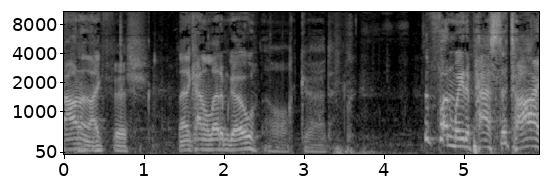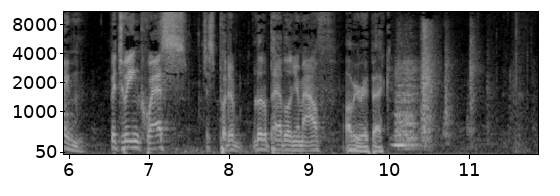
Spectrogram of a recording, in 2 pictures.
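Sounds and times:
speech: 0.0s - 3.8s, 4.5s - 10.5s
door being locked: 10.0s - 11.2s.

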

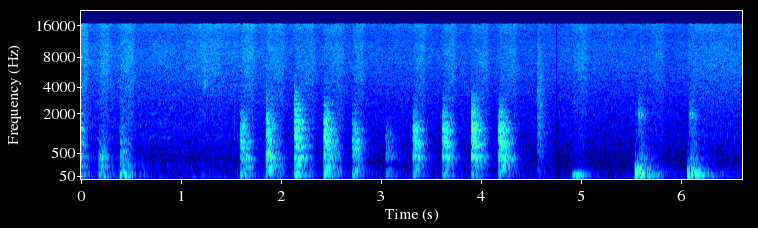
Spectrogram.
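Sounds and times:
knocking on a bedroom door: 0.0s - 0.6s, 1.6s - 6.4s
heavy thumps on a bedroom door: 1.6s - 6.4s.

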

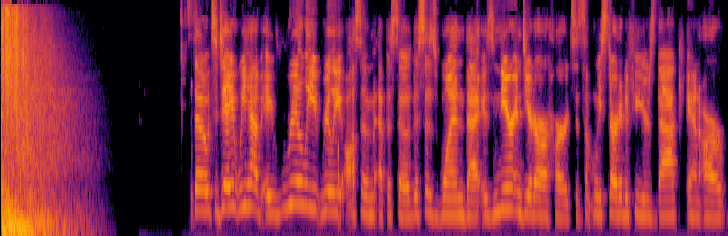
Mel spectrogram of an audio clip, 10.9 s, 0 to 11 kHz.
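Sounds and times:
cannon blast: 0.0s - 1.5s
speech: 2.9s - 10.9s.

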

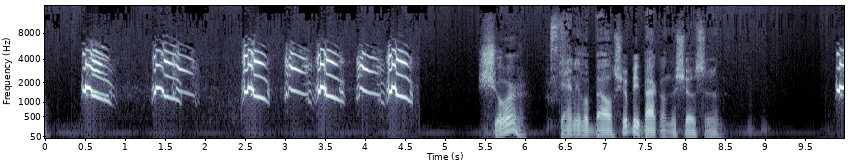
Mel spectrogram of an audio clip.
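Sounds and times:
faint steady low hum: 0.0s - 9.9s
loud harsh seagull calls: 0.4s - 4.7s
speech: 5.6s - 8.6s.

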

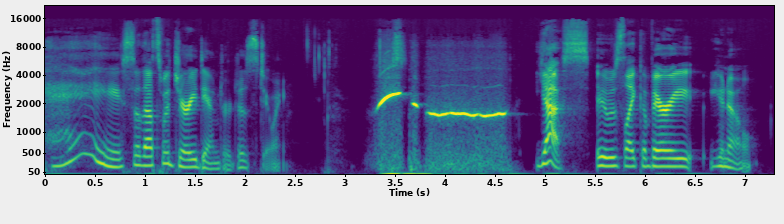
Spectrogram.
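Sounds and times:
speech: 0.1s - 2.5s, 4.9s - 7.2s
whistling through pursed lips: 3.3s - 4.8s.

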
